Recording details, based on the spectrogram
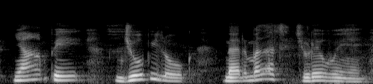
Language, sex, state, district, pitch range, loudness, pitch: Hindi, female, Gujarat, Valsad, 160-205 Hz, -17 LUFS, 190 Hz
